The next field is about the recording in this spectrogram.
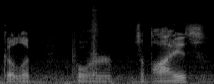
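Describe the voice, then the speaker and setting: A man's voice: very deep voice, takes it slowly, fairly bright tone. A man casually putting questions and suggestions as a player at a tabletop game. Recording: faint background noise.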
